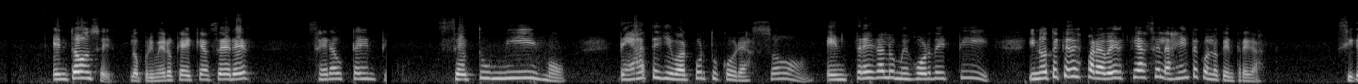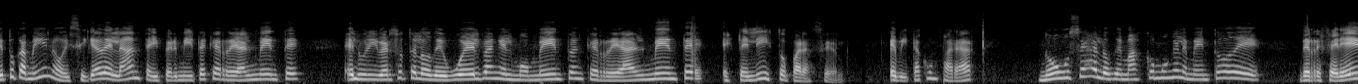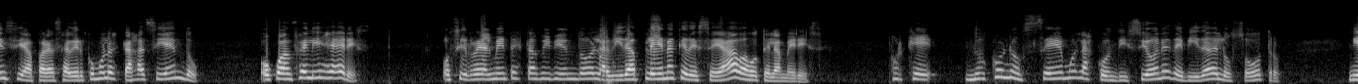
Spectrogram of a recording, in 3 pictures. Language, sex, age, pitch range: English, female, 40-59, 195-275 Hz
